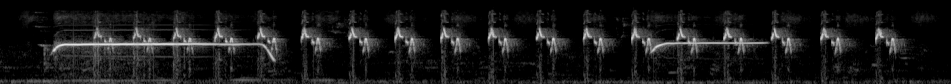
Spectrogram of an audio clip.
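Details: Bar-winged prinia described as an aggressive fighting bird, with loud, evenly spaced sharp notes repeated about twice a second and a long, steady, level whistle held under the first and last parts.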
